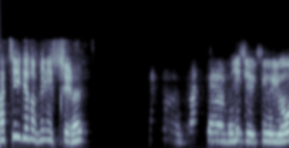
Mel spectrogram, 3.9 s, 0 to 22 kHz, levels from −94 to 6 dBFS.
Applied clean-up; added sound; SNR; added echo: neural mask model Resemble Enhance denoiser.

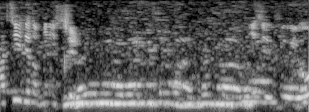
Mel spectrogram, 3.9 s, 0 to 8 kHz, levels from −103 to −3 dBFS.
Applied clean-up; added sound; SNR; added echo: classical method Wiener filter.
